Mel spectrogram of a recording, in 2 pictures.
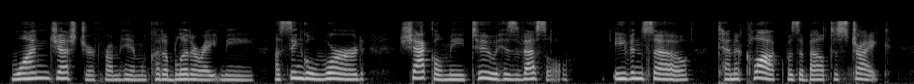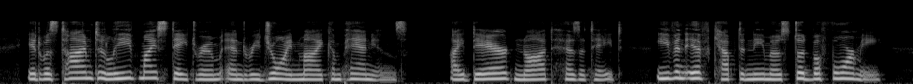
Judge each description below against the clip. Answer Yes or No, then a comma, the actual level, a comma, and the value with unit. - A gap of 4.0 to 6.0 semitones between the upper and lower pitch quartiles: No, narrow, 2.6 semitones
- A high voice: Yes, high, 235 Hz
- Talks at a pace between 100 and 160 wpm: Yes, average, 150 wpm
